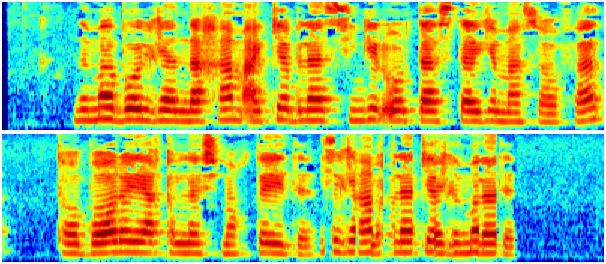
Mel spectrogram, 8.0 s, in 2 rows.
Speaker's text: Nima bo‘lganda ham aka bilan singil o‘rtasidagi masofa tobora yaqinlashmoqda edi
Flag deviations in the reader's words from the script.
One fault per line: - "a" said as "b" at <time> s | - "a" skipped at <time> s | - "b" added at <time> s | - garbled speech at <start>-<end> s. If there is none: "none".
- garbled speech at 6.1-7.4 s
